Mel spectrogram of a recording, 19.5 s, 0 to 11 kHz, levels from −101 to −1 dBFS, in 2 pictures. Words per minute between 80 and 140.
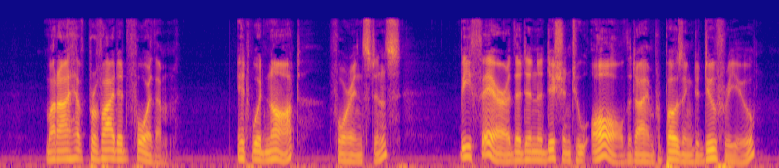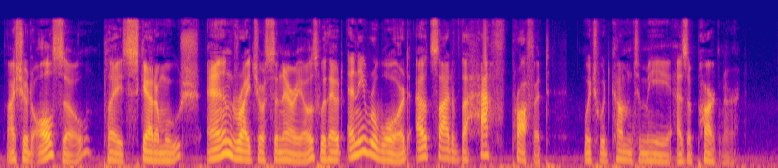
No: average, 155 wpm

